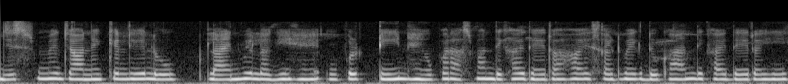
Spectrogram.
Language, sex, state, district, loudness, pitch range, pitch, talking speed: Hindi, female, Uttar Pradesh, Hamirpur, -14 LUFS, 235-255 Hz, 240 Hz, 200 wpm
